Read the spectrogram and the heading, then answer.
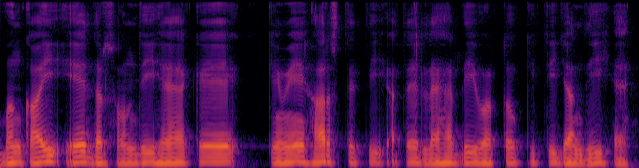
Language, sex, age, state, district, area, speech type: Punjabi, male, 45-60, Punjab, Gurdaspur, urban, read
